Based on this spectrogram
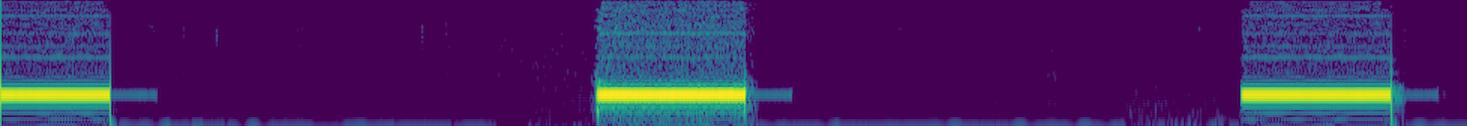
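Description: Telephone busy tone after a dropped call: three steady, mid-pitched beeps, each roughly a second long, separated by long silent gaps, with no voices.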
